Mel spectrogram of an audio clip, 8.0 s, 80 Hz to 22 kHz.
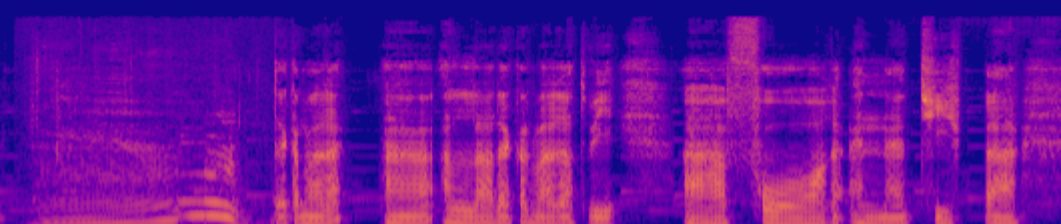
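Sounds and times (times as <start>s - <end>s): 
cow mooing: 0.2s - 2.1s
speech: 2.0s - 7.9s.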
